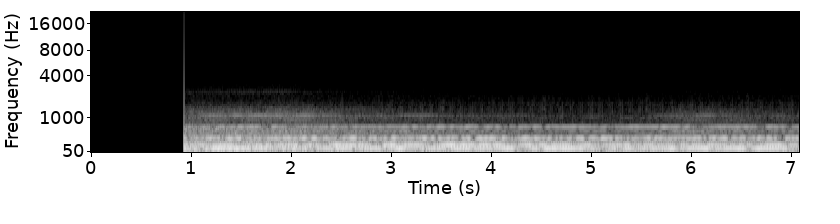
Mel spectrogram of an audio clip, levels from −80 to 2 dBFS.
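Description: A cut-off start runs from 0.00 to 0.93 s: the capture began late, so the opening is flat digital silence until the sound bursts in at 0.93 s already in progress, with no natural attack or fade-in, as though entering partway through.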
